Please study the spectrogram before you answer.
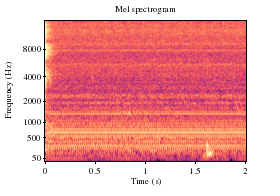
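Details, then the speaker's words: AEL-2011 50W power amplifier after repair, speaker connected and supply on, no signal playing: a faint, steady low buzz at idle from the input leads picking up mains hum, not an amplifier fault. "A bit of buzz there. That's just input leads."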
